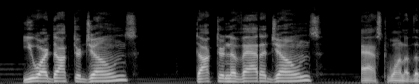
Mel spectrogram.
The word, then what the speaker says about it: Nevada: "No, and I use the English pronunciation, Nevada."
